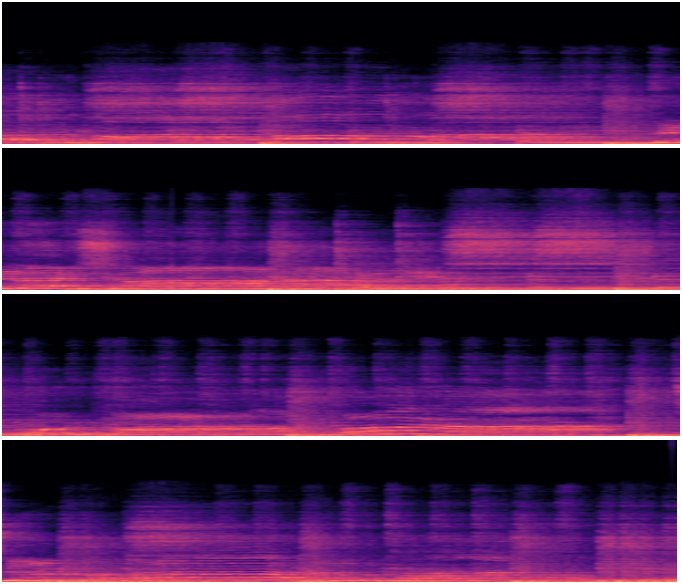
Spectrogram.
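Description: Gospel worship song sung by a woman and two men into handheld microphones and amplified over loudspeakers, with long held notes.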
